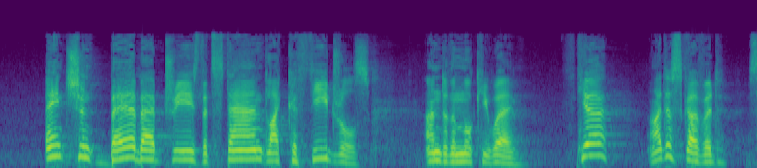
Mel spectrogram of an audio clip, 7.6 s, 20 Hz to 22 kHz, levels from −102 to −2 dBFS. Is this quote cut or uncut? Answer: uncut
